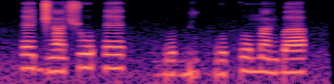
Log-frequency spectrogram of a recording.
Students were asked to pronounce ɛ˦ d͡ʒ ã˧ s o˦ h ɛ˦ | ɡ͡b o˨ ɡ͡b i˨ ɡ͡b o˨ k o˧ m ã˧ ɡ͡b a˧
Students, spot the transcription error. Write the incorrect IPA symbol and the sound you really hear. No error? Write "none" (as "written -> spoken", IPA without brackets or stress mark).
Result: s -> ʃ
